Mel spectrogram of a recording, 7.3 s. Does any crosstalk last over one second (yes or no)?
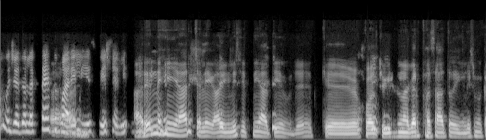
no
